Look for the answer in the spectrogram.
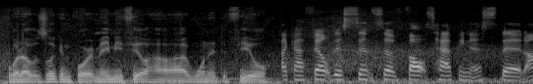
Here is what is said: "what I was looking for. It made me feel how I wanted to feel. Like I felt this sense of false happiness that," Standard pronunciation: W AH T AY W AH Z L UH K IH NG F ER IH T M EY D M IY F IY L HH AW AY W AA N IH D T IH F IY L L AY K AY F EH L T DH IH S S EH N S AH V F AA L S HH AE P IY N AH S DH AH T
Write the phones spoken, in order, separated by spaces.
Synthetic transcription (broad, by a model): W AH T AY W AH Z L UH K IH NG F ER IH T M EY D M IY F IY L HH AW AY W AA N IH D T IH F IY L L AY K AY F EH L T DH IH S S EH N S AH V F AA L S HH AE P IY N AH S DH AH T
